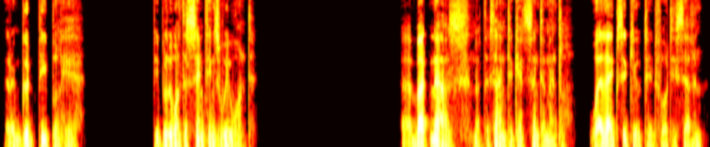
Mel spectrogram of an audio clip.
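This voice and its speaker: Brooding game mercenary handler, very low voice, measured, dry wit, close dry studio sound. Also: male voice, gravelly, slightly rough, no echo, full character voice. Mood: grave, reflective, then quiet satisfaction. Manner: measured, understated, dryly wry. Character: composed, dry, brooding male mercenary handler, middle-aged. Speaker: mission handler. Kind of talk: scripted video game voice acting, mission briefing.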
